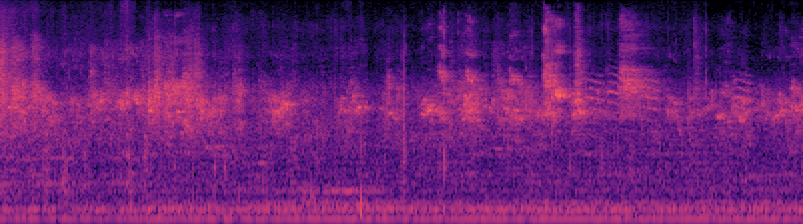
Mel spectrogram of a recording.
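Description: Many small aviary birds chirping and squawking, with short, high calls overlapping one another.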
